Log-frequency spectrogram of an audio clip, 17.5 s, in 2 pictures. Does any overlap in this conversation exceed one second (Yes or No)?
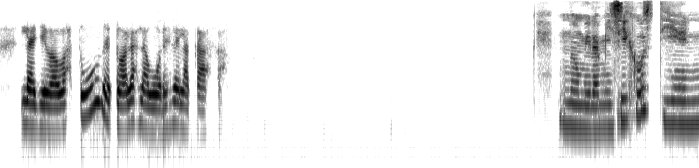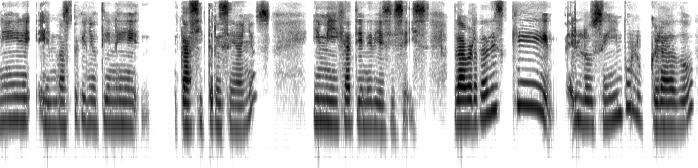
No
